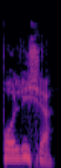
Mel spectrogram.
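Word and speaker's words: Poliya: So Polita with an A. No, Polisha. Polisha. Oh, Polisha. Spell it for me so easy.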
